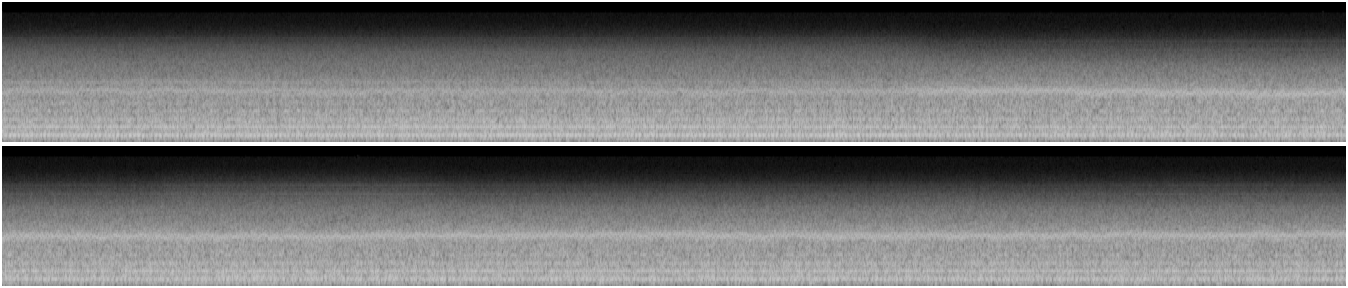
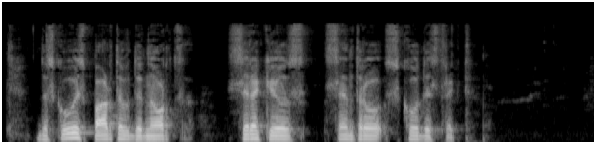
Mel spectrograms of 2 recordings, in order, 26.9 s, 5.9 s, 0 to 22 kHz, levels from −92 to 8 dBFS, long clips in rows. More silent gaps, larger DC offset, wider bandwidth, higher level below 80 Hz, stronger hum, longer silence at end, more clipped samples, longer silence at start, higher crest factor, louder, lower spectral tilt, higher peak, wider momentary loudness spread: neither; neither; second, 8.4 kHz vs 11.5 kHz; first, -38 dBFS vs -44 dBFS; neither; second, 0 s vs 1.4 s; neither; second, 0 s vs 0.35 s; about the same, 14 dB vs 18 dB; first, -15 LUFS vs -19 LUFS; about the same, -6.5 dB/octave vs -7.5 dB/octave; about the same, 0 dBFS vs -2 dBFS; second, 1 LU vs 18 LU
